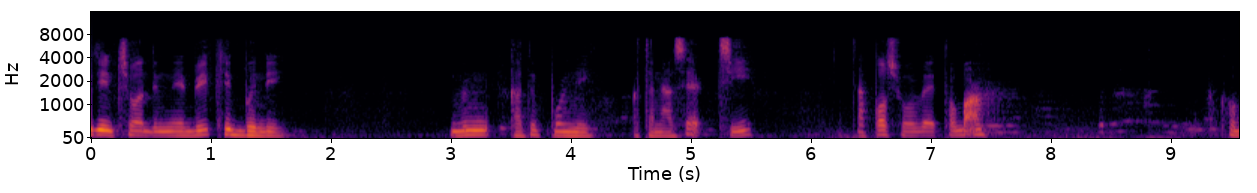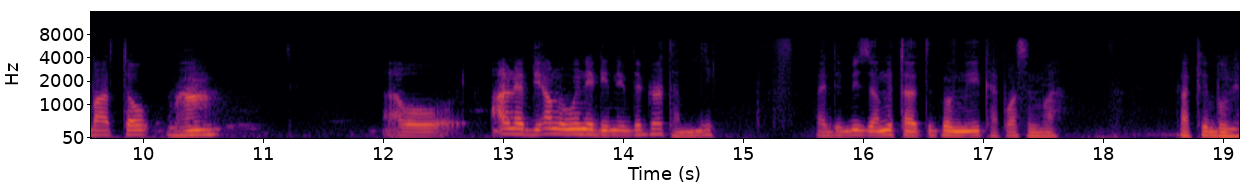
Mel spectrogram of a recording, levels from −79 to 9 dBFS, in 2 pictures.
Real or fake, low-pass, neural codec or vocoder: fake; 7.2 kHz; codec, 16 kHz, 0.5 kbps, X-Codec, HuBERT features, trained on general audio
